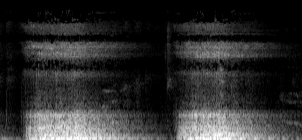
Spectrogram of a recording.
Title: Heavy sound snoring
